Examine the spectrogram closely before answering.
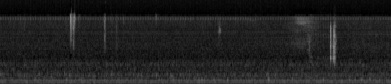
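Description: Small beads click softly against each other.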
